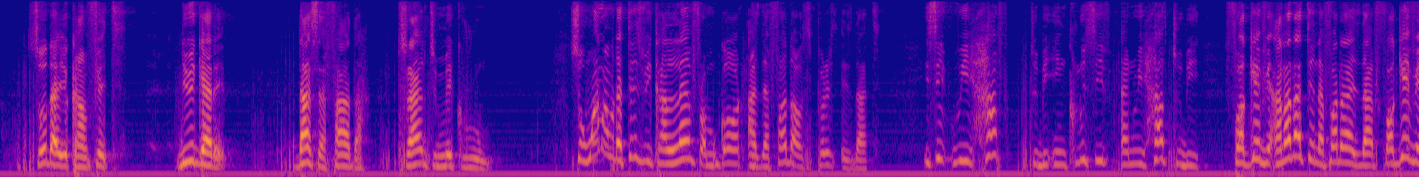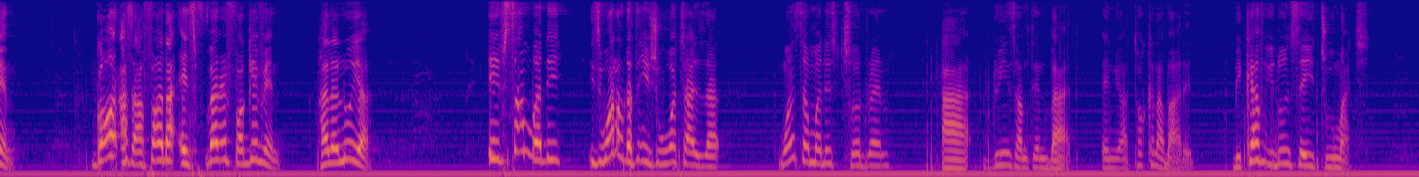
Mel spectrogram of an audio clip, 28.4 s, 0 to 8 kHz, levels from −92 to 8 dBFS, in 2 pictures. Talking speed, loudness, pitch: 200 wpm, -31 LUFS, 200 Hz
